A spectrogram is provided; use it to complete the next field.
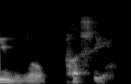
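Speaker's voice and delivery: soft, indistinct mumble under the breath. Retelling talking trash to oneself before the early gym: imitating own mumbling. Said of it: "it's just mumbling".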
